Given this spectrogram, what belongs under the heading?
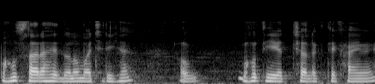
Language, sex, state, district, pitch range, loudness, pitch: Chhattisgarhi, male, Chhattisgarh, Rajnandgaon, 140-155 Hz, -19 LUFS, 145 Hz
